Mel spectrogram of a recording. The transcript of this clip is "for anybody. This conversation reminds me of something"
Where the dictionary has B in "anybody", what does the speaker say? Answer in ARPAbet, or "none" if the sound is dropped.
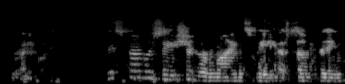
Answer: none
